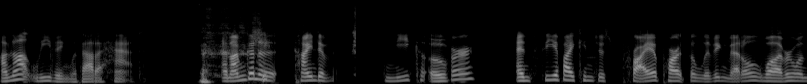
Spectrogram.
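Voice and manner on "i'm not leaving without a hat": quiet muttered whisper under the breath. Playing a character who plans to take a tiara unseen: whispering under breath. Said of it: "I whisper under my breath".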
